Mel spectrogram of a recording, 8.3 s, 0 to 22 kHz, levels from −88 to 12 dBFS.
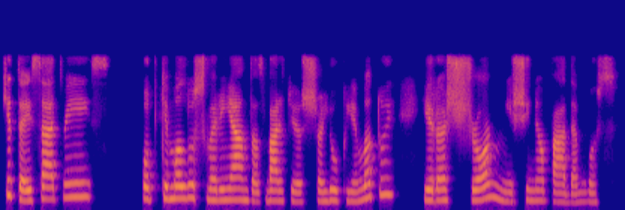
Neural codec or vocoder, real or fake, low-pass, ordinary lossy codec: codec, 24 kHz, 0.9 kbps, WavTokenizer, large speech release; fake; 7.2 kHz; Opus, 64 kbps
